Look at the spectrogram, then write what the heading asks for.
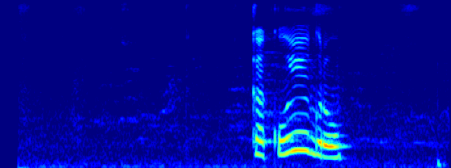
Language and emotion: Russian, neutral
